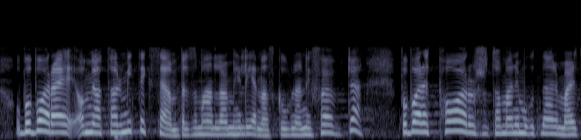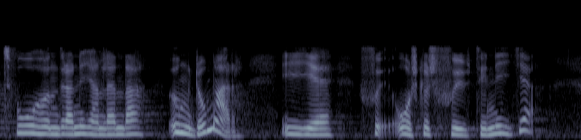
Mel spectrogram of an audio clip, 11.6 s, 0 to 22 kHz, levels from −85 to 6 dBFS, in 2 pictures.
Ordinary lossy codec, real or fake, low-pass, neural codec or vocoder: none; real; 5.4 kHz; none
